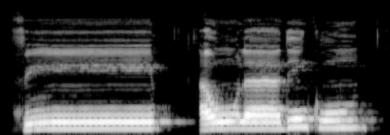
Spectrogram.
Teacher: حمزہ کو واو کے ساتھ ملانا ہے، واو لین بغیر کھینچے پڑیں گے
